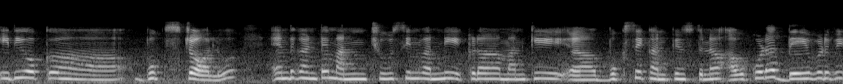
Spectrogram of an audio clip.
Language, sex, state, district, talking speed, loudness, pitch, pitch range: Telugu, female, Andhra Pradesh, Srikakulam, 130 wpm, -18 LUFS, 255 Hz, 235-275 Hz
